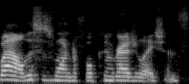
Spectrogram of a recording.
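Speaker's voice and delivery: ordinary talk, nothing marked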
